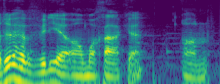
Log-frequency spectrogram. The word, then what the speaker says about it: Oaxaca: So I do have a video on Oaxaca on how we did it. Oh, how do you spell it? O-X something. No, doesn't have an ox. Oaxaca. O-A.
